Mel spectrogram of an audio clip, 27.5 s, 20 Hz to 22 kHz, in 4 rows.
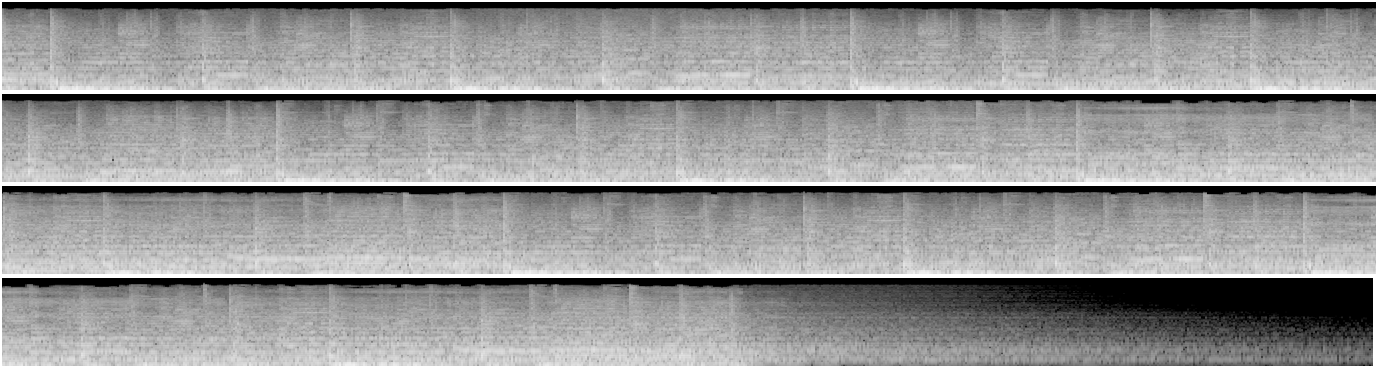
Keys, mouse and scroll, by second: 0.3 middle click, 0.7-1.2 drag, 1.6 click, 1.7-2.1 middle drag, 2.1 shift+d, 3.0-4.4 drag, 4.4 KP_0, 4.9 scroll down 3, 5.1 g, 6.1 click, 7.5 middle click, 7.8 g, 9.0 middle drag, 9.1-12.0 typing, 9.4 middle click, 9.9 click, 10.8 middle drag, 13.2 g, 14.1 ctrl+s, 15.7-17.5 drag, 17.5 ctrl+s, 17.8 click, 19.3 click, 19.4 n, 20.0-21.2 drag, 22.1 ctrl+s, 22.8 click.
